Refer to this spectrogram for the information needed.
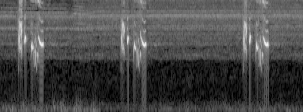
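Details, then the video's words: Sooty-headed bulbul singing, a lure call to attract wild bulbuls: three short bubbly phrases, each a sharp opening note and two liquid falling-rising whistles, spaced unevenly over faint low background noise. "SUARA PIKAT BURUNG KUTILANG GACOR, PANGGILAN KUTILANG LIAR AGAR MENDEKAT!!"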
